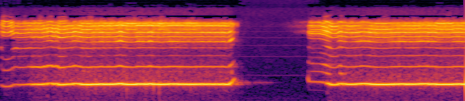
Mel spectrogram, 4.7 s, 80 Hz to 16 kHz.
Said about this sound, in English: Here's 741 hertz, awakening intuition.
